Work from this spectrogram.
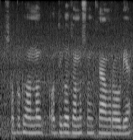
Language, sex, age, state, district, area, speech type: Odia, male, 18-30, Odisha, Ganjam, urban, spontaneous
